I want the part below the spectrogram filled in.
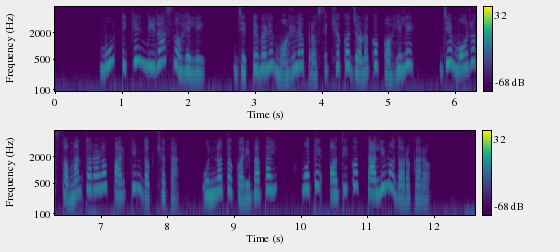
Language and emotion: Odia, sad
